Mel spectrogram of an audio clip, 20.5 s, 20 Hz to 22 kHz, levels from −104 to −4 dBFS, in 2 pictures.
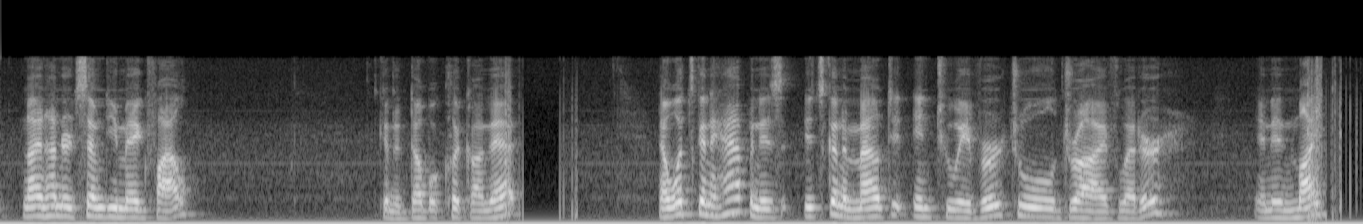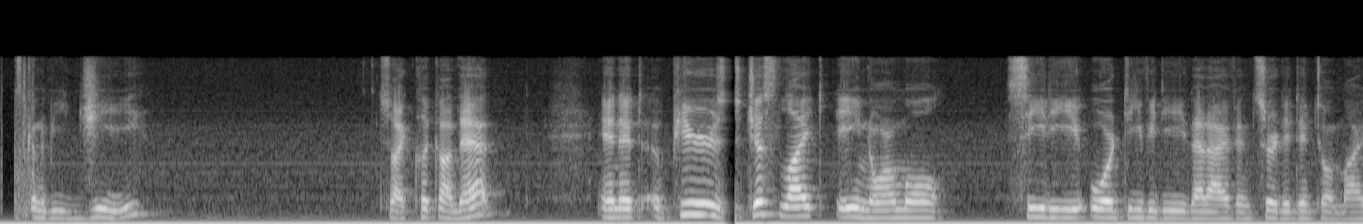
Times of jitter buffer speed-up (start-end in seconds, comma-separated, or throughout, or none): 18.49-19.16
